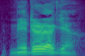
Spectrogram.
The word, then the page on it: medvr agyañ: Apatani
